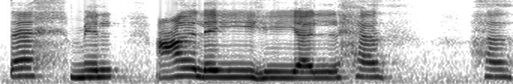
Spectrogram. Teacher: ہا کی آواز کو بہت تھوڑا سا کر کے پڑھیں گے, یعنی لو والیوم کے ساتھ. تحمل علیہ یلحث, حث نہیں کرنا, بہت زور سے سا کو ادا نہیں کرنا, نرم آواز ہے. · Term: حروف ہمس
